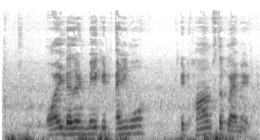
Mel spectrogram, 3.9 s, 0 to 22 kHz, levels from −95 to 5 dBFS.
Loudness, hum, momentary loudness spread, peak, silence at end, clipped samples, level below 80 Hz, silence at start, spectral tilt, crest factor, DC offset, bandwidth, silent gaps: -25 LUFS; none; 15 LU; -8 dBFS; 0.15 s; under 0.1%; -32 dBFS; 0.05 s; -6.5 dB/octave; 16 dB; under 0.1%; 15.5 kHz; none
